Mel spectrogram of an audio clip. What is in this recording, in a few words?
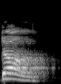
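"done", Nigerian Pidgin, female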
